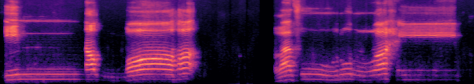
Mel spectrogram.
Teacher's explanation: इन्ना नून मुशद्दद है, गुन्ना वाजिब होगा, और कलमा इसमें जलालत का माकबल मफ्तू है तो इसमें जलालत के लाम को मोटा और पुर करके पढ़ा जाएगा। इसके ऊपर अलिफ अलमदिया सगीरा है, एक अलिफ के बराबर, इसको लंबा करेंगे, इसको पढ़ेंगे।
